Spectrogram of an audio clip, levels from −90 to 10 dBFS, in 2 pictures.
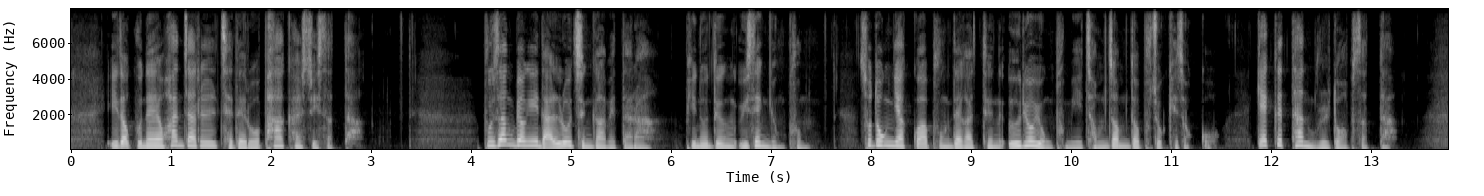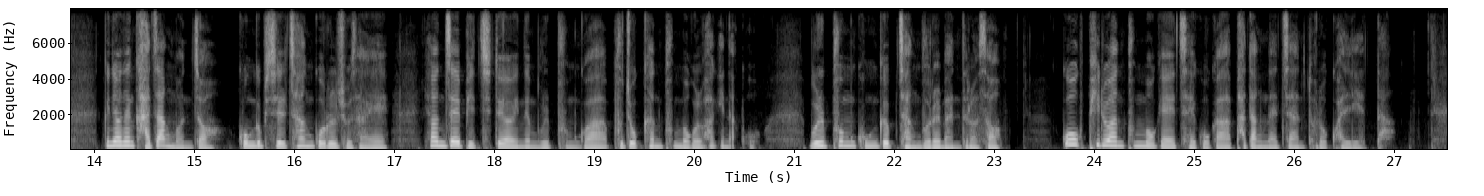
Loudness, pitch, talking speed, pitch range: -20 LUFS, 185 Hz, 290 characters per minute, 155-215 Hz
